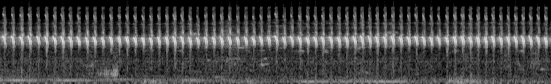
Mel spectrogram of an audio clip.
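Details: Lovebird song mimicked by a greater green leafbird in close, rapid bursts: an unbroken, shrill, machine-gun trill of evenly repeated high notes, with a soft low hum in the background.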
